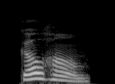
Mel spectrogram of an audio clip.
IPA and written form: gou houm (Go home)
